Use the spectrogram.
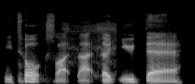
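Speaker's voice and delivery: usual speaking voice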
